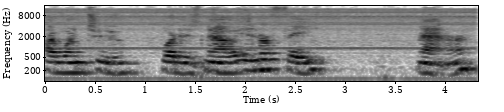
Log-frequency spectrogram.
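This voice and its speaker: A woman's voice: lowish voice, darkish tone. Elderly woman reminiscing, distant and echoey. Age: 90s. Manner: unhurried, plainspoken storytelling with pauses and fillers. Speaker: interviewee. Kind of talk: oral history interview, reminiscing. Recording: echoey room, distant mic, faint mains hum.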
